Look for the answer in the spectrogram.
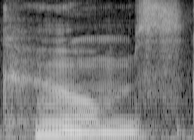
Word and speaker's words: Coombs: And I learned a minute ago your last name is pronounced Coombs. – Correct. – Not like Sean Puffy Combs.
